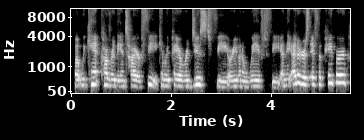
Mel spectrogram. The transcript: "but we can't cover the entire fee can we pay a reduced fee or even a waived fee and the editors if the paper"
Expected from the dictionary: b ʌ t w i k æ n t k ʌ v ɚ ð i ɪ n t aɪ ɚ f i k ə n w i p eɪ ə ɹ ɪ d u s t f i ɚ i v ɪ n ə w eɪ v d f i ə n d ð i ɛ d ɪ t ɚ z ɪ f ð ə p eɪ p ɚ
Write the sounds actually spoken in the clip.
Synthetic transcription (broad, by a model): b ʌ t w i k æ n k ʌ v ɚ ð i ɪ n t aɪ ɚ f i k ə n w i p eɪ ə ɹ ɪ d u s t f i ɚ i v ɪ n ə w eɪ v d f i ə n ð i ɛ d ɪ t ɚ z ɪ f ð ə p eɪ p ɚ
